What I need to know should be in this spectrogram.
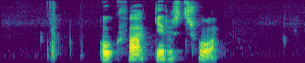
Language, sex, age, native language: Icelandic, male, 20-29, Icelandic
